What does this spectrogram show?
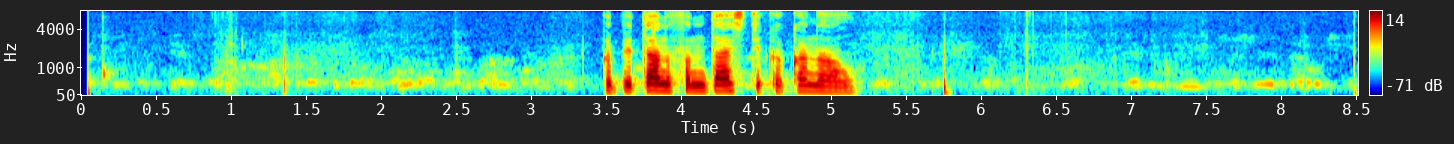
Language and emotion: Russian, neutral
